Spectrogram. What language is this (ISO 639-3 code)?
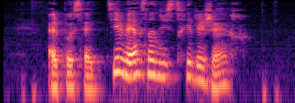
fra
